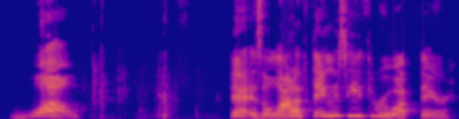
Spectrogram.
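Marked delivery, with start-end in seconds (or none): 0.1-0.8 loud playful whoa; mock surprise. Teacher reacting to the story for children, loud playful whoa. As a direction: exaggerate the shock for the kids.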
